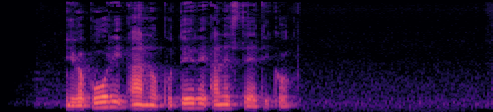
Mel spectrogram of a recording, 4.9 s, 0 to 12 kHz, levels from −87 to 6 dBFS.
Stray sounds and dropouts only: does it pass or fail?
pass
